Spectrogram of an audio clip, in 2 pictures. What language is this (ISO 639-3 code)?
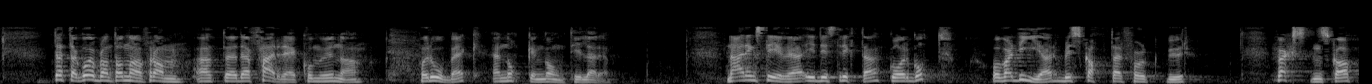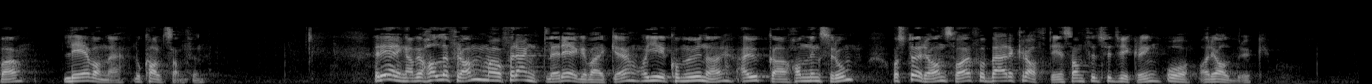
nno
